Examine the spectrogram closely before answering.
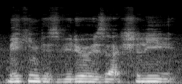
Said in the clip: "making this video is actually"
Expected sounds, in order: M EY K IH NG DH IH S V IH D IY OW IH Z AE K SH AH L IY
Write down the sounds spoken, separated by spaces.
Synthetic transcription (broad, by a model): M EY K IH NG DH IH S V IH D IY OW IH Z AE K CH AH L IY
